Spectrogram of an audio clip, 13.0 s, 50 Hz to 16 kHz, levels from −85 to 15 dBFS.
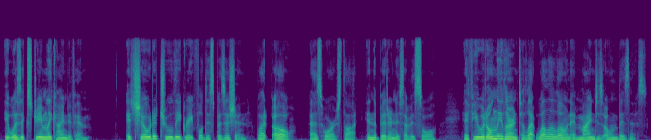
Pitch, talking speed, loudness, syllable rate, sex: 195 Hz, 165 wpm, -17 LUFS, 5.2 syllables/s, female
